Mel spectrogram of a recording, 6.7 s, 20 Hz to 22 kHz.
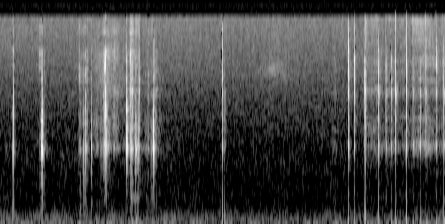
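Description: Fingertips and nails rub and scratch along the grained outer wall of a carved solid wooden box holding dominoes, which is held on its side. Short, dry scratches with a bright, papery edge centered around 1.4 kHz come in scattered bursts, then in a quicker run of sharp scrapes near the end, over a quiet low background.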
